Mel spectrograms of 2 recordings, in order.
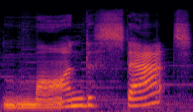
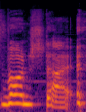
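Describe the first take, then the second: First: The name is said with English sounds. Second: The name is said with German sounds. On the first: "let me see if I can pronounce this the the way that you would without it sounding German" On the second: "but it's the German spelling"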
